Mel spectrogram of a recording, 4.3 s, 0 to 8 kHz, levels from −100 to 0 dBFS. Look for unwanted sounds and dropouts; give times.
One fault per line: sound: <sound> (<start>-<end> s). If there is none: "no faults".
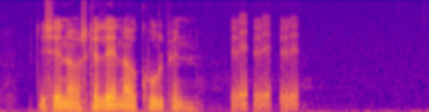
sound: laugh (2.3-3.0 s)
